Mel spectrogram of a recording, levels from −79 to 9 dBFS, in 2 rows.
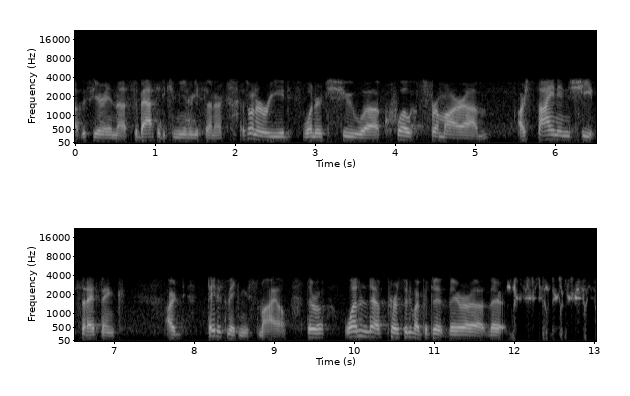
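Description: From 3.51 to 4.40 s, and again from 5.07 to 5.43 s, a faint second copy of the speech trails the original by about 387 ms. This is an echo leak, likely a far-end loudspeaker whose echo canceller let part of the microphone pickup return. The first stretch sits roughly 20 dB below the speech, and the second is fainter, around 30 dB down. On a spectrogram, a weak ghost of the harmonic and formant pattern appears shifted about 0.39 s later.

From 11.9 s to the end, the speech turns into garbled, warbling noise that barely follows the original. This is a codec payload misread: octet-aligned AMR frames are being decoded as bandwidth-efficient, so every field is read from the wrong bit positions. The spectrogram loses its clean harmonics and shows smeared, noise-like energy, still within the narrow telephone band. The waveform envelope barely tracks the syllables.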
